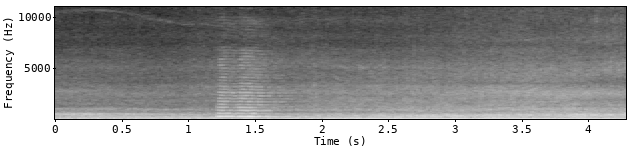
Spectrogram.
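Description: A vehicle horn gives one short toot about a second in, over the rumble of a nearby motor vehicle that grows louder.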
